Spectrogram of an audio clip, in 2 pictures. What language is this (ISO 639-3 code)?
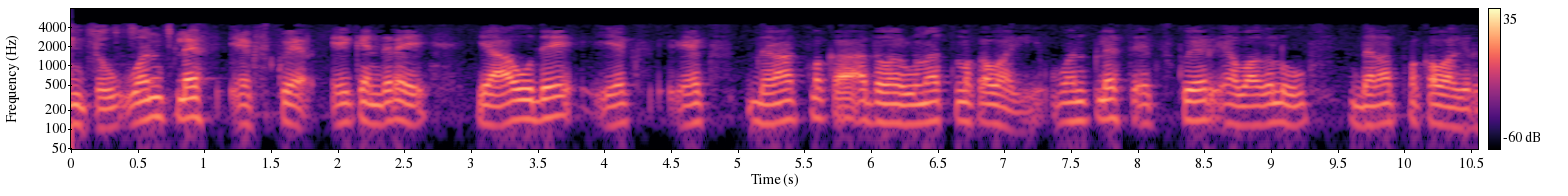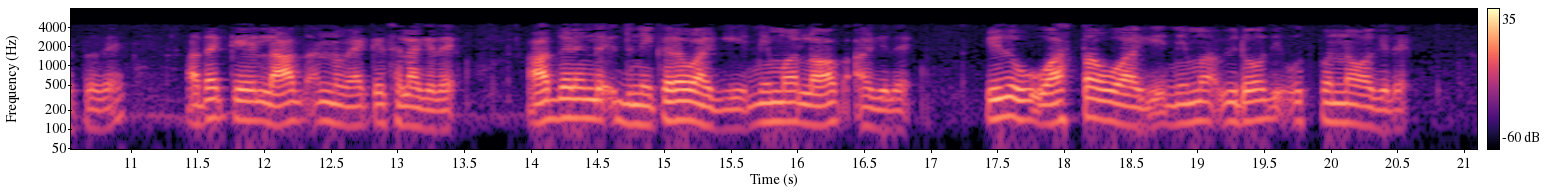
kan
